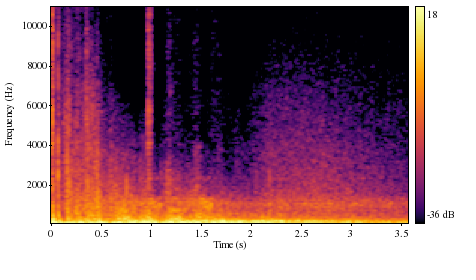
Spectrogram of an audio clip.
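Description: The Confringo spell explodes in the Hogwarts Legacy video game as one loud, heavy, booming blast that rumbles on steadily with no voices over it.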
